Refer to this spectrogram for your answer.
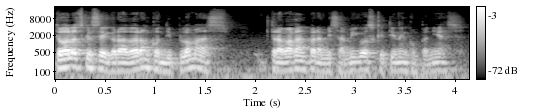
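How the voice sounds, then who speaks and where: Medium-pitched male speech in audible room echo. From Los Angeles (Echo Park), Mexican parents. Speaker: real estate entrepreneur. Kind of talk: interview. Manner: halting, with frequent word repetitions.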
